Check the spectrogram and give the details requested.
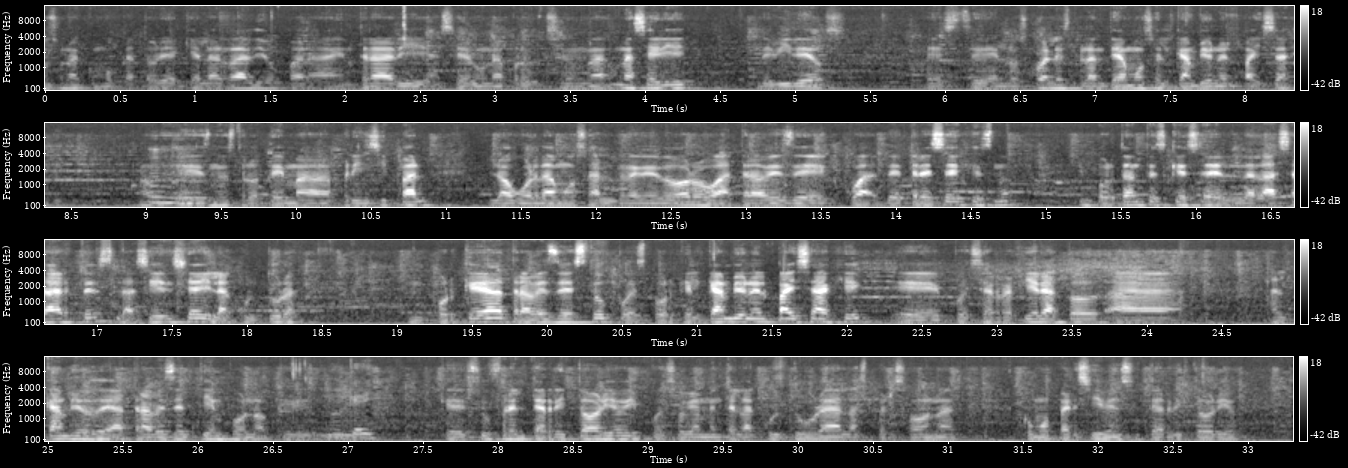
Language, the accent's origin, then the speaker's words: Spanish; Cuernavaca, Morelos, Mexico; Como buen cuernavaquense.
